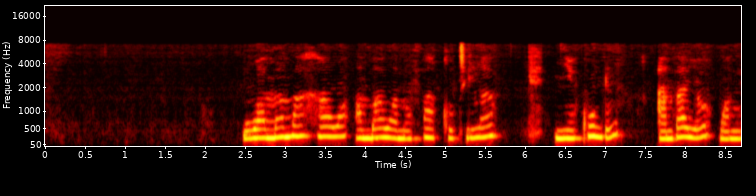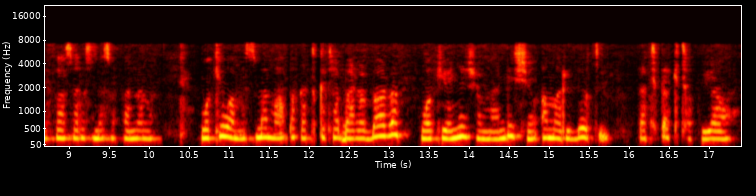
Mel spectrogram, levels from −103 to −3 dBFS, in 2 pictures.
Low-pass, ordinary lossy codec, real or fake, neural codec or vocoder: 7.2 kHz; AAC, 48 kbps; fake; codec, 16 kHz, 16 kbps, FreqCodec, smaller model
